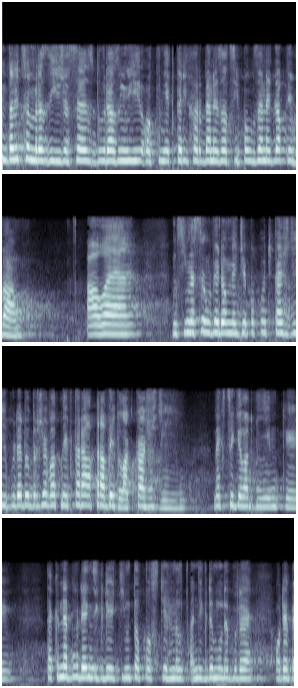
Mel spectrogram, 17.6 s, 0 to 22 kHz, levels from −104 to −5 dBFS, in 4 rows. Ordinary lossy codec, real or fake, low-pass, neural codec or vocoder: MP3, 48 kbps; fake; 7.2 kHz; codec, 24 kHz, 1 kbps, SNAC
